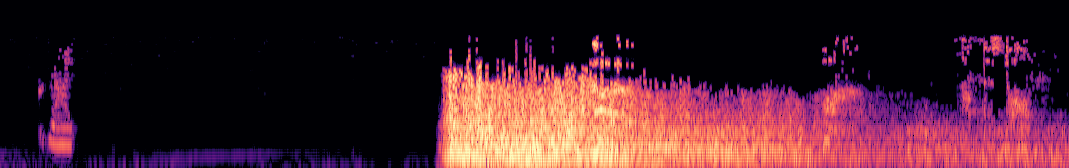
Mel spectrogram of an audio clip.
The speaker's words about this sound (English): Thunderstorm. If it doesn't stop, I shall be able to go out tomorrow. The rain's come because it knew I didn't want it.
